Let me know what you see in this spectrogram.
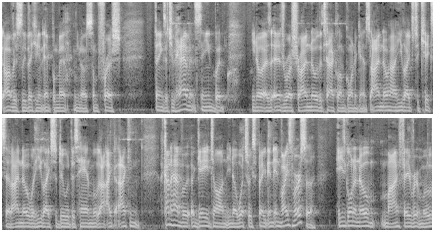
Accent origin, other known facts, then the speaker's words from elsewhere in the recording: South Carolina, United States; now in Alabama, United States; I'm from South Carolina originally, and uh, I reside in Alabama.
